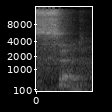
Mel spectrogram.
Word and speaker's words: said: this in English it's said it rhymes with dead it runs in bed it rhymes with Fred my buddy Fred okay teeth are together it's a strange spelling but an easy pronunciation she said she's feeling sad okay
